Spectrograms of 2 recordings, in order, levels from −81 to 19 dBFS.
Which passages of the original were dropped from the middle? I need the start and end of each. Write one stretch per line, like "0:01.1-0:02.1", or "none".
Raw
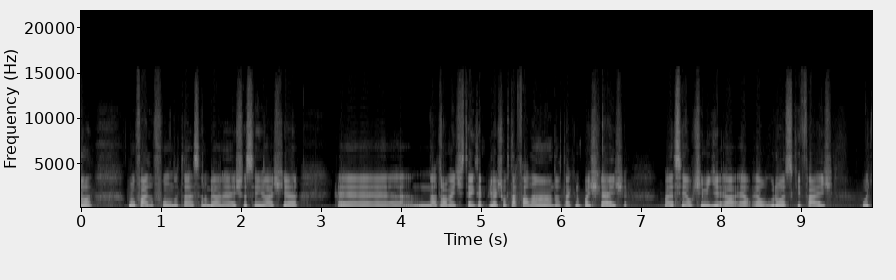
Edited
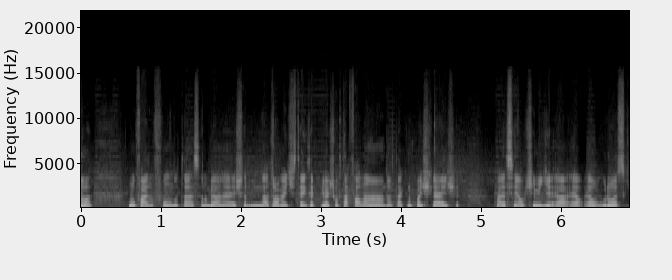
0:02.1-0:04.2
